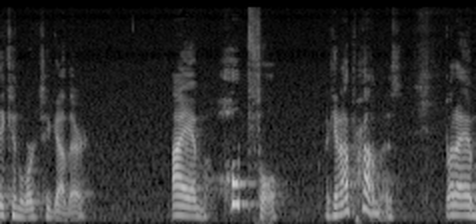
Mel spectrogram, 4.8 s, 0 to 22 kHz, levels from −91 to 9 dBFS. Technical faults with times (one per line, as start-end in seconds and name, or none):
none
